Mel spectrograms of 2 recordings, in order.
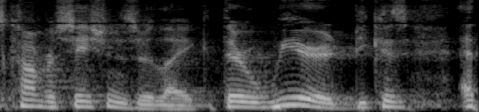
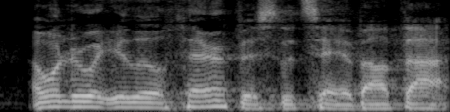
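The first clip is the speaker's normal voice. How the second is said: mocking, sarcastic tone; 3 semitones lower than usual. Retelling a phone call where the father ends with imitating a sarcastic dad. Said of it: "sarcastically, he'll be like".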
